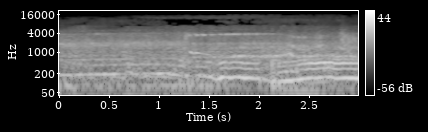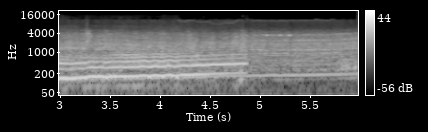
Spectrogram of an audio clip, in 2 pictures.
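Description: A rally car speeds past outdoors with a roaring engine.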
